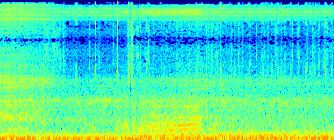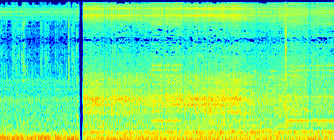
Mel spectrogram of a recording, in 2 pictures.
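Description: Car engine and road noise, with a brief rising engine note about three seconds in. The sound cuts out abruptly about eight seconds in and picks up again as a steadier engine hum.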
